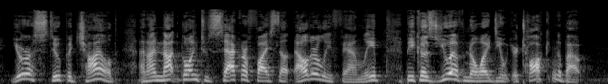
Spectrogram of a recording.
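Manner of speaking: ordinary talk, nothing marked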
